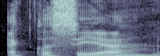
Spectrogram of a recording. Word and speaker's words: ecclesia: but yeah, anything, you know, he went over those three, called it the, I might pronounce this wrong, ecclesia. – Yeah.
